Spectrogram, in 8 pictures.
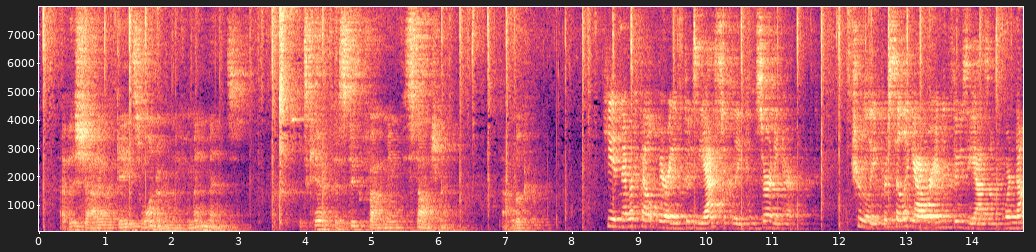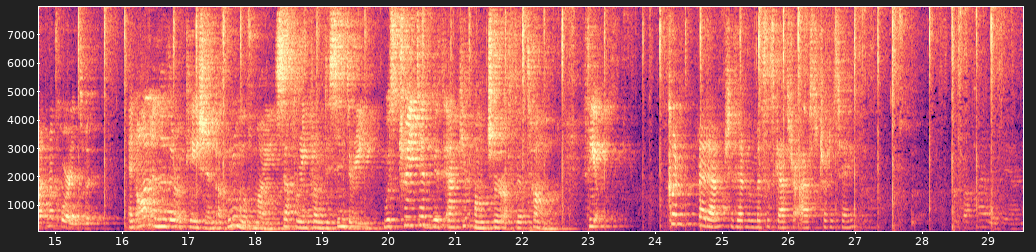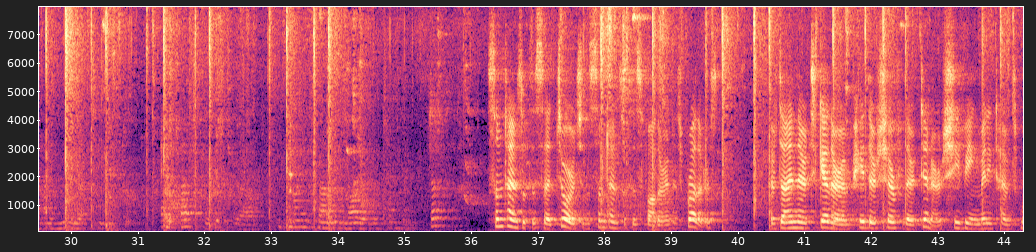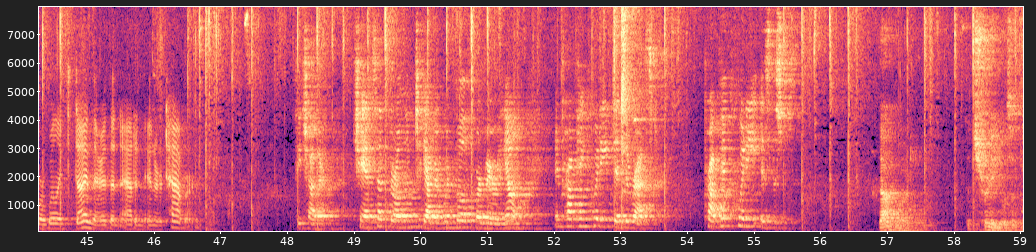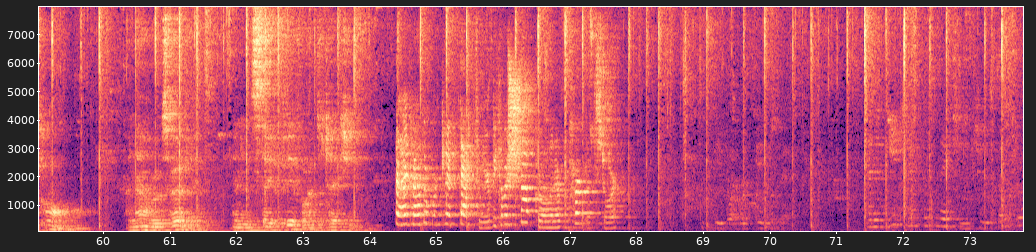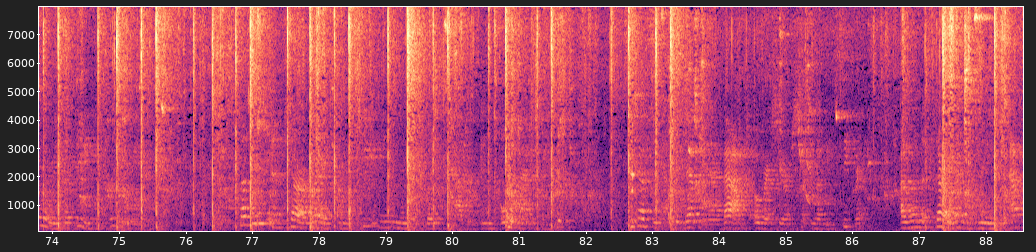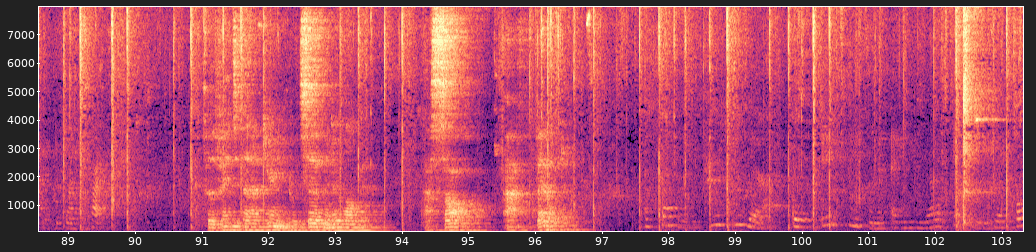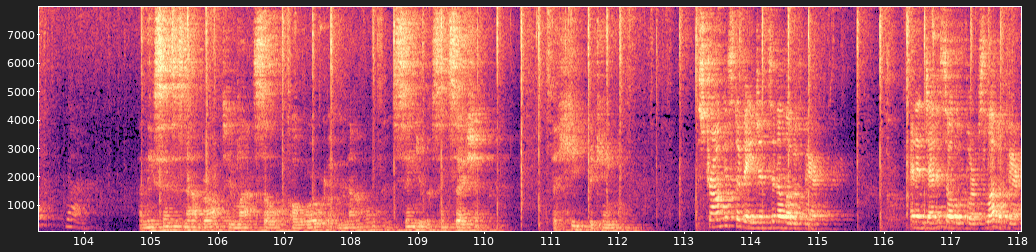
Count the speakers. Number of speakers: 6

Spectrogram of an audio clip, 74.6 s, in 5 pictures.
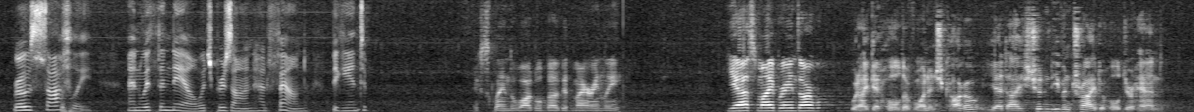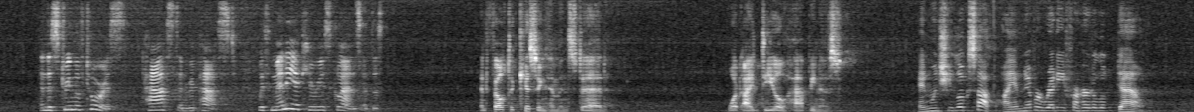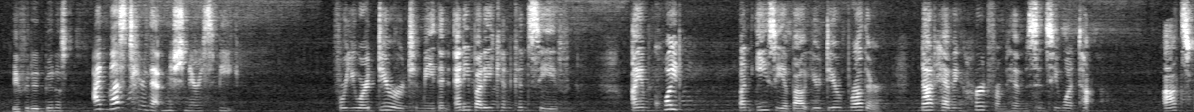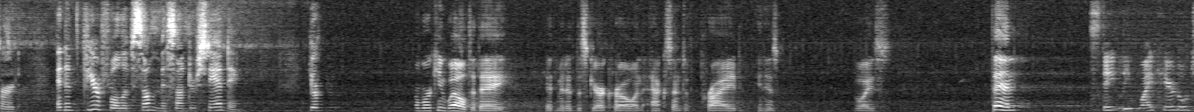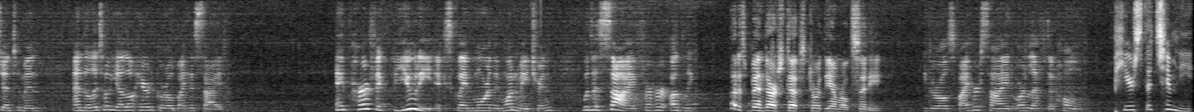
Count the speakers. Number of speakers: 8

